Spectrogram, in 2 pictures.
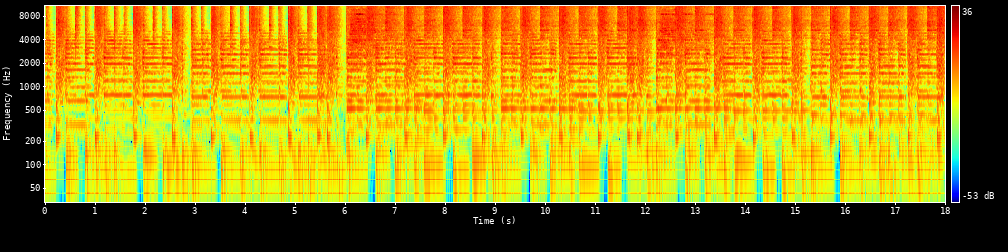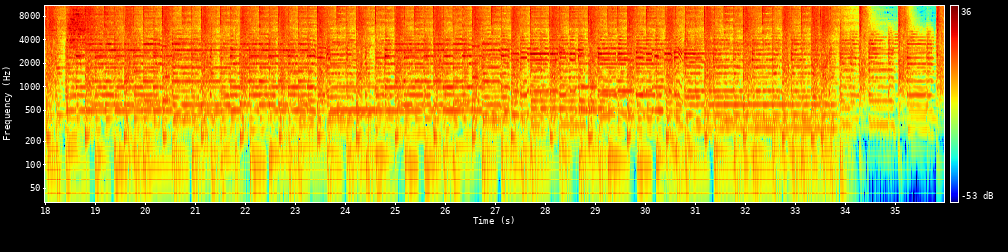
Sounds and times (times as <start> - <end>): Music: 0.0 - 35.9.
